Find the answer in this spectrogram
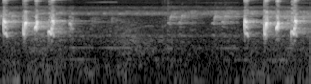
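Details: Streak-eared bulbul song, described as fierce and played to attract wild birds: two bursts of three or four rapid bubbly chirps separated by a quiet pause with faint softer notes.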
